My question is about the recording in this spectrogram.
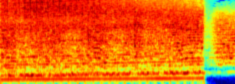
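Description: Big room house build-up: a dense rushing noise riser over a held low synth tone that slowly climbs in pitch, with fast pulsing underneath. It stops abruptly at the end, just before the drop.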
